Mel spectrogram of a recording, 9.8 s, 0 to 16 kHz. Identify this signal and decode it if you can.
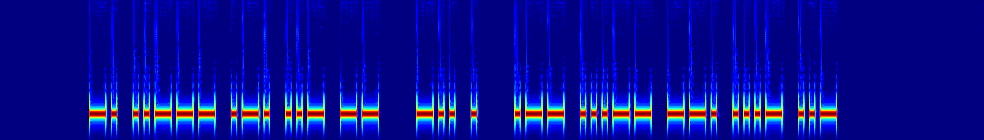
Morse code, heard as a keyed tone, about 22 wpm, 700 Hz. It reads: N2RUM DE W3GVU
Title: USA Callsign DE Callsign - 5 Characters - 22wpm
